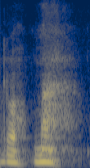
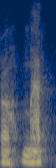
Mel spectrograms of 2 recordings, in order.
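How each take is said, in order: First: The word ends with a soft h sound. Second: The word ends with a clear t sound. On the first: The word is written with a tied ta. "tak marbuthah, maka wakafnya rahmah" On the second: The word is written with an open ta. "ditulis dengan tak maftuhah ... cara mewakafkan kan adalah rahmat"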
